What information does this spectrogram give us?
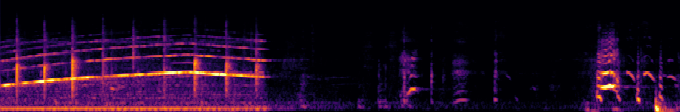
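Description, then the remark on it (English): An LAPD police siren wails loudly for about three seconds, rising in pitch over a low rumble, then cuts off abruptly, followed by scattered chuckles and laughter. “Our siren, when you hear this siren, it says, you're going to get some hugs from the LAPD.”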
